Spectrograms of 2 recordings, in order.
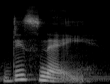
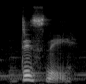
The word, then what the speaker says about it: Disney: la pronunciaría es como disney pero su correcta pronunciación es disney disney como te das cuenta la e no suena disney disney las weekend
